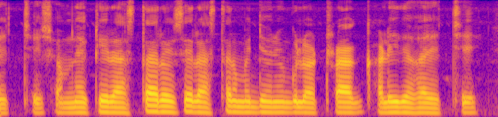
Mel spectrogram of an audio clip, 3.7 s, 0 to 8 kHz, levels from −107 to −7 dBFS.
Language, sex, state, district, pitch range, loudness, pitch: Bengali, male, Assam, Hailakandi, 125-135 Hz, -18 LUFS, 130 Hz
